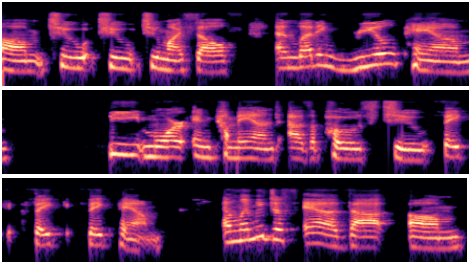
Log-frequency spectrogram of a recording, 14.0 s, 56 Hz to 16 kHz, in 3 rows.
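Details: Adult female who reports being a covert stutterer for more than 30-35 years; stuttering with repetitions of words and parts of words.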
